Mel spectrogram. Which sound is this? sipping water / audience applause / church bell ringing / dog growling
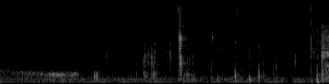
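sipping water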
